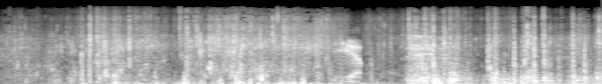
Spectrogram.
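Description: Water splashing and irregular knocks and clatters as a hooked snapper is brought alongside a plastic kayak and landed in a net.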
